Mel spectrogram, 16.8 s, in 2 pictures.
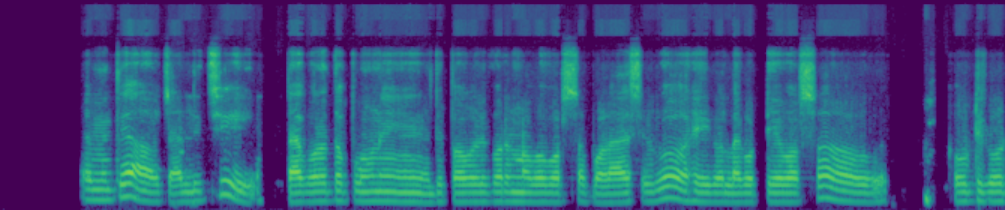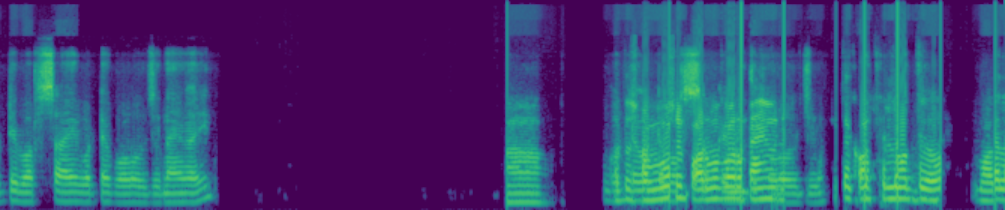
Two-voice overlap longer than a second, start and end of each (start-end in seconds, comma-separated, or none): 13.5-15.2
